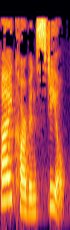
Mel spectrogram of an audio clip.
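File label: "High carbon steel", English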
